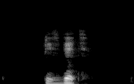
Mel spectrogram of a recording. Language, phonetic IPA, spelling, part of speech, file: Russian, [pʲɪzʲˈdʲetʲ], пиздеть, verb, Ru-пиздеть.ogg
- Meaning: 1. to speak off the point, to bitch, to complain, to piss and moan 2. to lie, to bullshit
